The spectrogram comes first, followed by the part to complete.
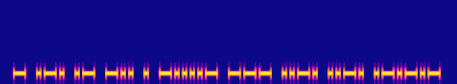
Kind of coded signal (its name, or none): Morse code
